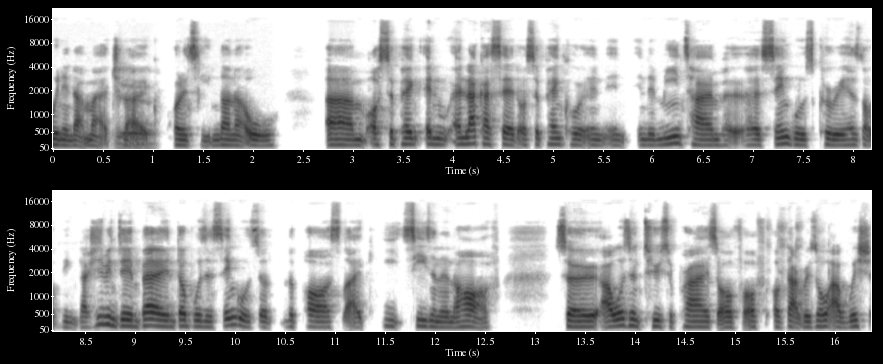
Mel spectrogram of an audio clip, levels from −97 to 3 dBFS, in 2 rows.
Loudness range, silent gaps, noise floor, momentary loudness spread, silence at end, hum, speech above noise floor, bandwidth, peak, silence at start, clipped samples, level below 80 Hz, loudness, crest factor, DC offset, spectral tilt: 2 LU; 2.66-2.72 s; -51 dBFS; 9 LU; 0 s; none; 30 dB; 16 kHz; -2 dBFS; 0 s; under 0.1%; -80 dBFS; -22 LUFS; 20 dB; under 0.1%; -3.5 dB/octave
